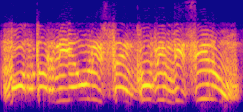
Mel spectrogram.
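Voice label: Serbian damaged engine mood high, speech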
